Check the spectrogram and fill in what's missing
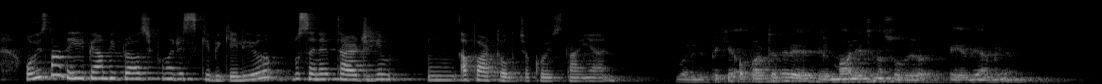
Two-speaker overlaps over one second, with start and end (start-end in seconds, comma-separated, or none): none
